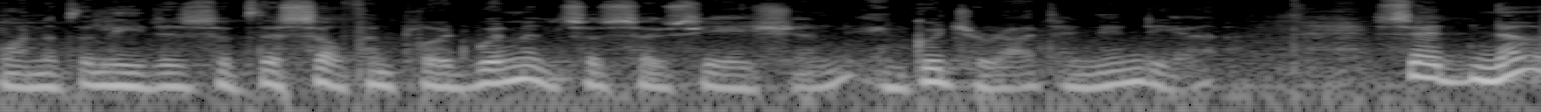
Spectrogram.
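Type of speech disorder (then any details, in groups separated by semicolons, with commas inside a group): None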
